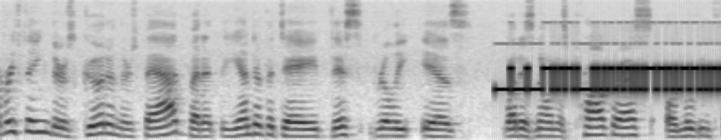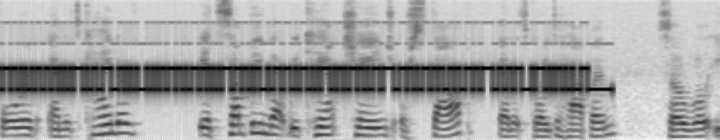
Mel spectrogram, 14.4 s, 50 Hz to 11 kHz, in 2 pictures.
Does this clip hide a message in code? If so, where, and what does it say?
Yes: RTTY (45.45 baud, 850 Hz shift) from 4.9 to 13.3 s, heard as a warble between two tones, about 1700 Hz centre, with speech in English. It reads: FIRE AND FIREWORKS ARE BANNED AT ALL TIMES.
